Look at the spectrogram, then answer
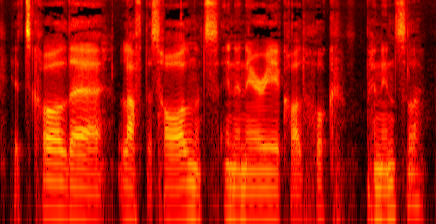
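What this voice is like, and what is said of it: Southern Irish accent. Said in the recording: “if your listeners haven't guessed by my accent, I'm Irish. I'm from Southern Ireland, a place called Wexford”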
